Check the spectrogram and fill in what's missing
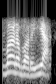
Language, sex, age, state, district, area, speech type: Marathi, female, 60+, Maharashtra, Nanded, urban, conversation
